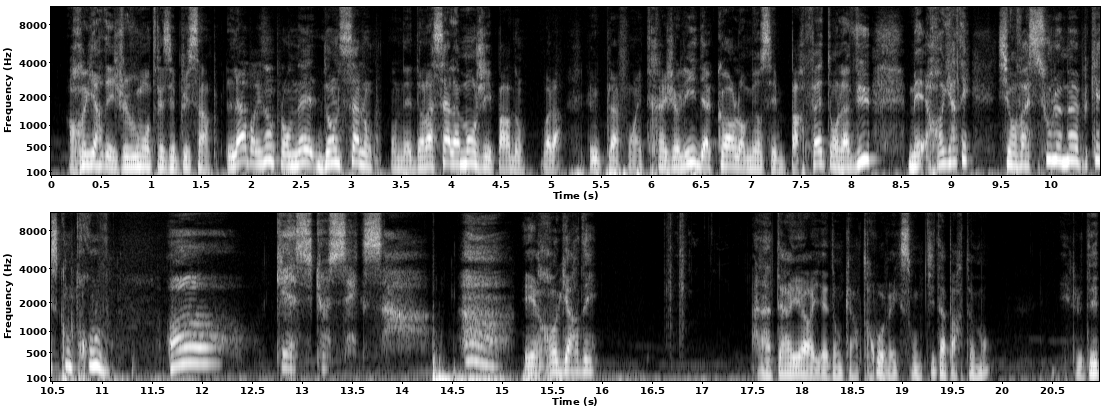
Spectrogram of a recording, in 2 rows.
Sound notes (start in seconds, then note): 11.6 exclamation; 16.6 door sound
